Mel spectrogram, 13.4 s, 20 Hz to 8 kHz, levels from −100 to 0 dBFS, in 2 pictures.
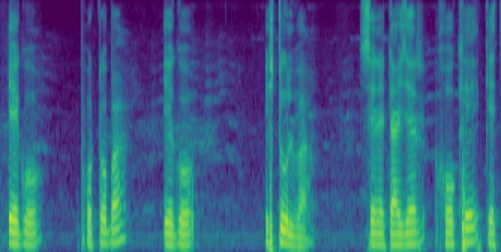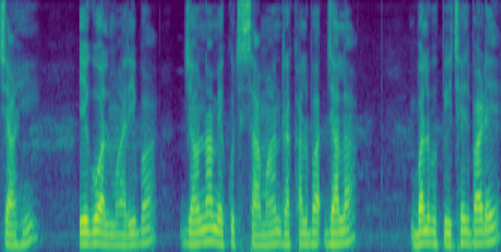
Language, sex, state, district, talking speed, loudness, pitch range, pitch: Bhojpuri, male, Bihar, Gopalganj, 105 wpm, -20 LUFS, 125-145 Hz, 135 Hz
